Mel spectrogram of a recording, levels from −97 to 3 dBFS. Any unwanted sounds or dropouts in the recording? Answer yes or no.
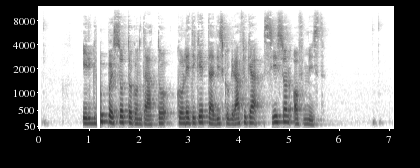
yes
